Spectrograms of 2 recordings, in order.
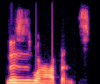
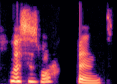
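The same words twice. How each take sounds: First: Said in the usual way. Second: High voice, laughing through tears; tearful laugh. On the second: Real, not acted. Vlogger explains her returning tears, tearful laugh. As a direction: laugh helplessly as the crying returns. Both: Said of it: "I'm gonna cry again".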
